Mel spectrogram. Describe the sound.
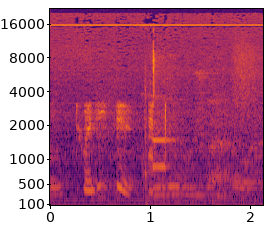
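Short electronic beeps from a phone keypad being dialed, two or three quick tones in succession, with faint background noise and a bit of muffled voice around them.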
